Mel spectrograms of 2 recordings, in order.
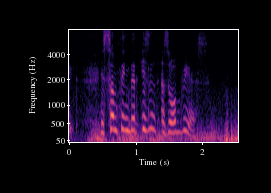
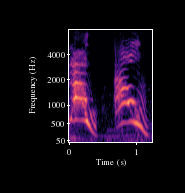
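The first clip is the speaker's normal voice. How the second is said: acted pained howl, very high; high yelp of pain; 11 semitones higher than usual. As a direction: cry out twice as if struck. Wife hit by the rock.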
